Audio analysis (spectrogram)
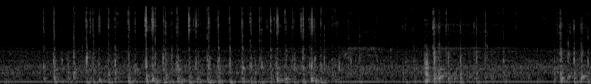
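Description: Both hands type rapidly with their fingertips on the backlit chiclet keyboard of a 2011 Alienware M11x2 laptop, which has plastic keys. A quick stream of short, light plastic key taps with brief bright clicks rides over a steady low hum, with a brief pause before the typing picks up again near the end.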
